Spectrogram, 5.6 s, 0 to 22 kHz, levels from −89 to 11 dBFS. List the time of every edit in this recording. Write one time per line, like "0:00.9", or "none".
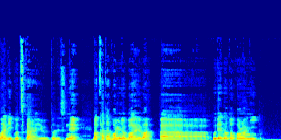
0:01.8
